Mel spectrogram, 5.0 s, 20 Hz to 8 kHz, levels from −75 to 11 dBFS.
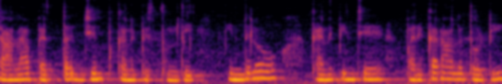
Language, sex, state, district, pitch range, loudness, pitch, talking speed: Telugu, female, Andhra Pradesh, Guntur, 180-200 Hz, -14 LUFS, 195 Hz, 95 wpm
